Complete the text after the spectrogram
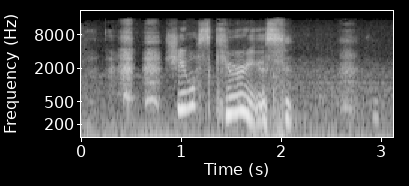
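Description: A young woman laughs loudly close to a microphone.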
